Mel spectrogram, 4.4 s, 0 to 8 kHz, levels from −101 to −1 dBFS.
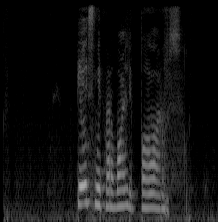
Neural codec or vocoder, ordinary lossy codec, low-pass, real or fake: codec, 16 kHz, 1 kbps, FreqCodec, larger model; none; 7.2 kHz; fake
